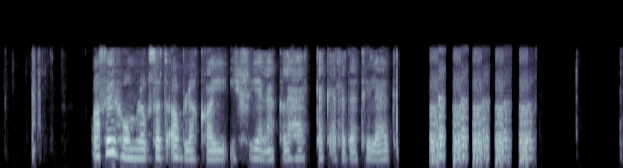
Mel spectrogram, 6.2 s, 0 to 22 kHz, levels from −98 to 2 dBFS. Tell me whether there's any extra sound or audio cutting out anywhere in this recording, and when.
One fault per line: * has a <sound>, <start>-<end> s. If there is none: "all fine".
* has a laugh, 4.3-5.4 s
